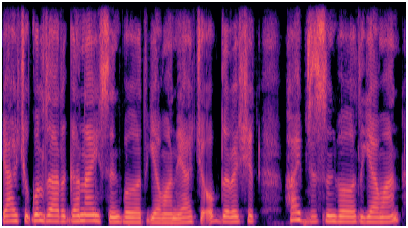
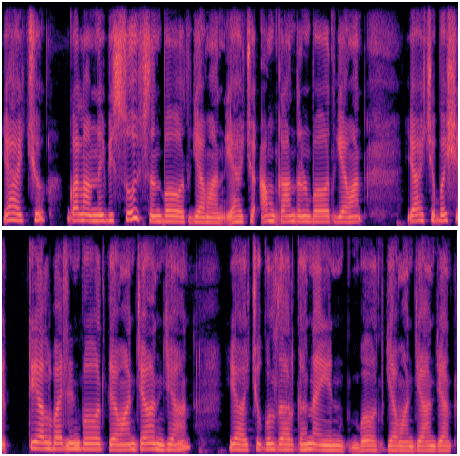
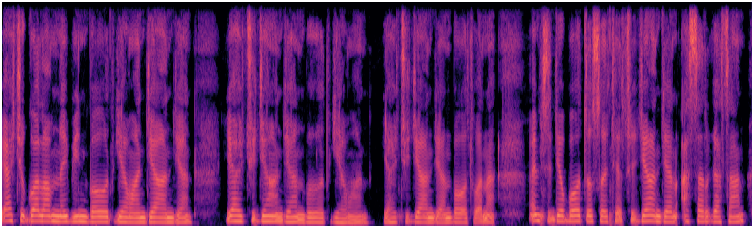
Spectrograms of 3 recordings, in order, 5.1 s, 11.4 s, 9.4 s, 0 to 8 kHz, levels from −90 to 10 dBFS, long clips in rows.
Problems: background sounds at intervals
